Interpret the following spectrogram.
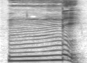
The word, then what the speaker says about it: nez: Un nez. Okay, you do not pronounce, the Z of nez.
